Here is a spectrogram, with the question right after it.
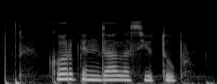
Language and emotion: Russian, neutral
